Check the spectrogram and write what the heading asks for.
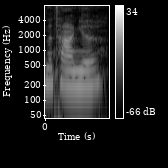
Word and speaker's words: Natanya: My name's Natanya. It rhymes with lasagna.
